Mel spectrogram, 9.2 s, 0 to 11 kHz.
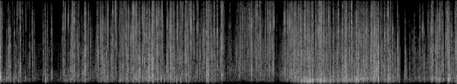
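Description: Fingertips crinkle and unroll the top edge of a large Walkers crisp packet made of thin metallised plastic film, hollow with crisps inside. The result is dense, bright, crackling crinkles with sharp, short snaps. Brief pauses come around 1, 5.5 and 8 seconds, and the crackling swells loudest just after 6 seconds.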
